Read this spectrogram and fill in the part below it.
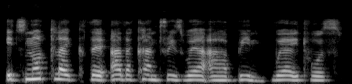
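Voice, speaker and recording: A woman's voice: medium pitch, steady tone, normal speed. Kenyan woman in her 30s on a podcast, long answers, lots of um and restarts. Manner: hesitant, self-correcting, explains at length. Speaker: guest. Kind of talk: interview conversation.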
